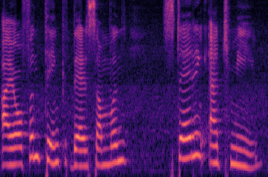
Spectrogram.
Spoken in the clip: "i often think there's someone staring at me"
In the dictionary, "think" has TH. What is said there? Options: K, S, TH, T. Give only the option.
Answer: T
